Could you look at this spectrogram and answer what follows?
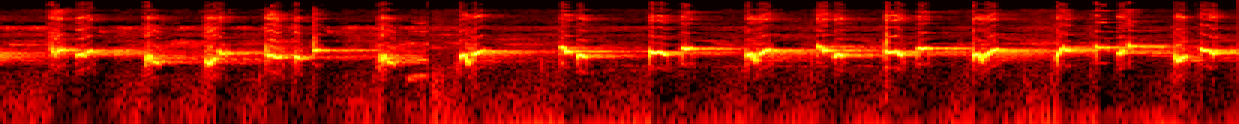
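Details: Yellow-vented bulbul giving a long fighting song meant as a lure and a tutor for other birds; quick clear whistles with sharp upward and downward flicks, tumbling in a continuous lively run of about four notes per second.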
